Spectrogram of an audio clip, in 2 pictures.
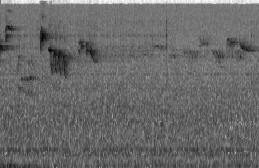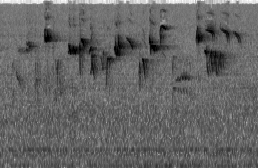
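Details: Long-tailed tit: sparse high thin chirps early, then a livelier cluster of short high calls in the second half, over steady hum.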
